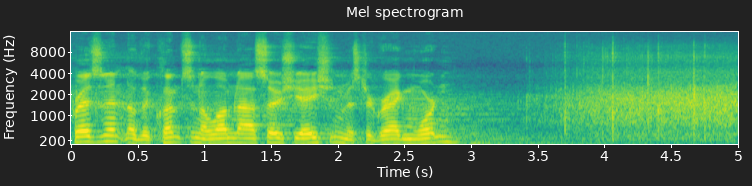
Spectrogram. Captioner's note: applause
